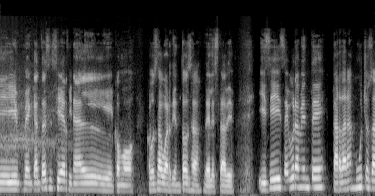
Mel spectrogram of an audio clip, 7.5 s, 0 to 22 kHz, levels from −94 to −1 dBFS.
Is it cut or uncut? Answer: cut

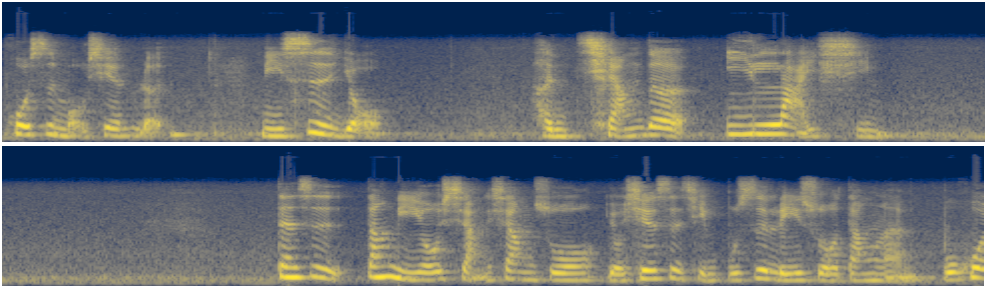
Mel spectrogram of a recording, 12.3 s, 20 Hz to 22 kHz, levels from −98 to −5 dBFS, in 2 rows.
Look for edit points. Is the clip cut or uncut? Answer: cut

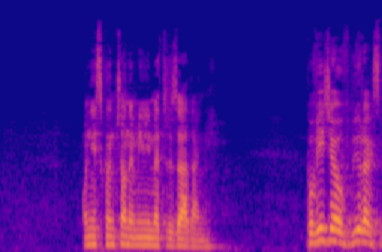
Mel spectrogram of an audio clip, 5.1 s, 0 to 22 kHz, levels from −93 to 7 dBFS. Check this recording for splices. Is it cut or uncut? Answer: uncut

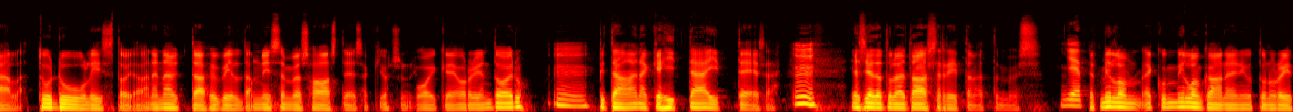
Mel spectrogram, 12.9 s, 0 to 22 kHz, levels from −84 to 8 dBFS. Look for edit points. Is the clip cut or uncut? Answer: cut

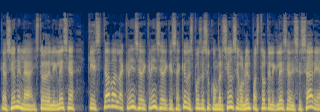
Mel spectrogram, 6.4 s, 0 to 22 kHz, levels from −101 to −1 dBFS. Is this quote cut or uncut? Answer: cut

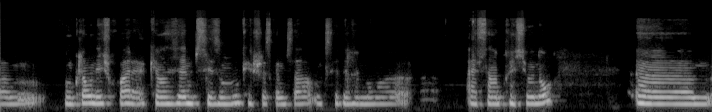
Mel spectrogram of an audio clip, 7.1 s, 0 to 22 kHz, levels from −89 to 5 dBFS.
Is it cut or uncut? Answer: uncut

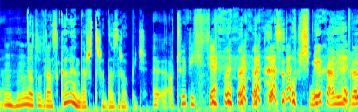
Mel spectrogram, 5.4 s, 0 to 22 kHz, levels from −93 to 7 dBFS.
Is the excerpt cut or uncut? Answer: uncut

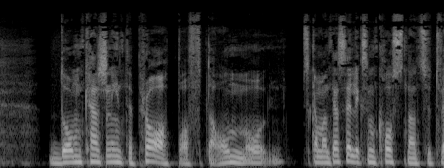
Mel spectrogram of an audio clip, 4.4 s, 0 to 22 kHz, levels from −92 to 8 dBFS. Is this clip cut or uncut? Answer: cut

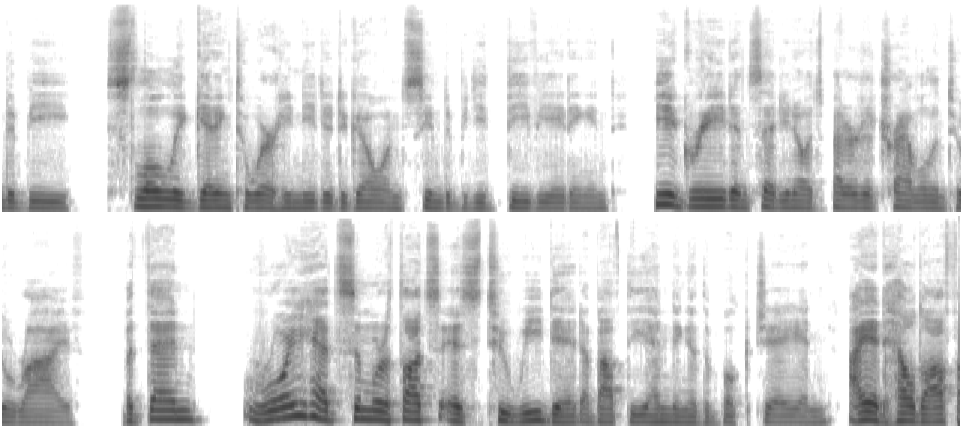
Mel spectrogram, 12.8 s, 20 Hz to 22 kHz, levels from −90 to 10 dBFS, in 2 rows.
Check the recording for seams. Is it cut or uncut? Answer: uncut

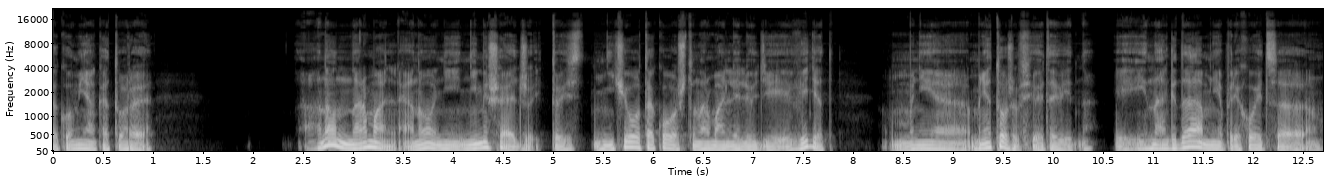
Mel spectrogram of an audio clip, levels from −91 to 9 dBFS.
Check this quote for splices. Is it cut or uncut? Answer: uncut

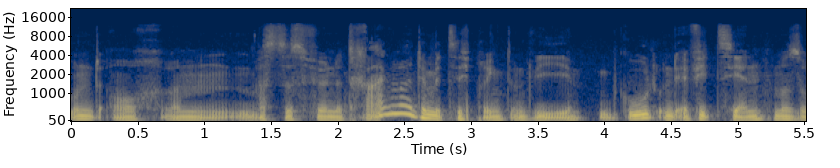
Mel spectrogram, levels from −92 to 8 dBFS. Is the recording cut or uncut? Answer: uncut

